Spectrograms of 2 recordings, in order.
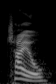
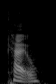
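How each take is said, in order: First: The name begins with a 'ch' sound. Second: The name begins with a 'k' sound. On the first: The speaker calls it wrong. "Every single time I see it, I'm like" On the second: The speaker calls it right.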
